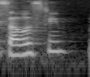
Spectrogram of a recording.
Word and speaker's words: Celestine: In this thrilling sequel, Celestine North must Did I say her name right? – I think so, yeah. Celestine. – Mm-hmm. Celestine. It's those words you never say out loud. – Celestine, I think you were right the first time.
